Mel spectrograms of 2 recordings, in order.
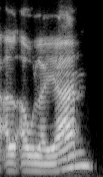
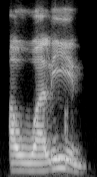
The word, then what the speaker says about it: الأوليان: Nah, kita perhatikan pada kata al-aulayan, nantabi ila sukunil waw wa fathul lam wal ya, ya. Al-aulayan bukan dibaca awalin ya, tapi al-aulayan, wawunya sukun, bukan tasydid.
